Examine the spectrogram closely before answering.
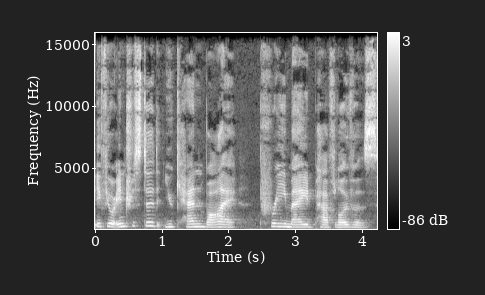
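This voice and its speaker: Speaking at a fairly slow pace in an Australian accent, a woman has a medium pitch and fairly even intonation. Her tone is dark and mellow, and somewhat breathy. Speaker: English teacher. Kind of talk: language-learning listening practice talk. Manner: clear, measured. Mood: friendly, cheerful. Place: home room. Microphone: webcam.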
